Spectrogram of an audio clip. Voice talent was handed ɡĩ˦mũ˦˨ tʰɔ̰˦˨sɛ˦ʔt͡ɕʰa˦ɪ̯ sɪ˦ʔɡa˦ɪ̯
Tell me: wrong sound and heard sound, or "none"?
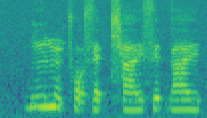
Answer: none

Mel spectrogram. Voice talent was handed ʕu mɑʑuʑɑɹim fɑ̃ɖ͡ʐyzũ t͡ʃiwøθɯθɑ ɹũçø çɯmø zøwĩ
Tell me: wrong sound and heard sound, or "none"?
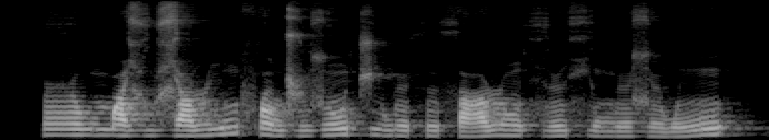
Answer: none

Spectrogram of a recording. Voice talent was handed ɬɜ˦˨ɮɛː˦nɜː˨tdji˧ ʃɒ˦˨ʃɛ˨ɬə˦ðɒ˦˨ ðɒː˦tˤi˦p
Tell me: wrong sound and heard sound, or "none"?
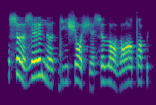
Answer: none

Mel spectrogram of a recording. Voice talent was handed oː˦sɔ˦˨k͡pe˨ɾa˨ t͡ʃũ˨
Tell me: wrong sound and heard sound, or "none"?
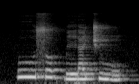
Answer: none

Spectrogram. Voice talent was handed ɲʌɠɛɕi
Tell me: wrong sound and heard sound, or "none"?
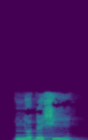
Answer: ɠ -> ɗ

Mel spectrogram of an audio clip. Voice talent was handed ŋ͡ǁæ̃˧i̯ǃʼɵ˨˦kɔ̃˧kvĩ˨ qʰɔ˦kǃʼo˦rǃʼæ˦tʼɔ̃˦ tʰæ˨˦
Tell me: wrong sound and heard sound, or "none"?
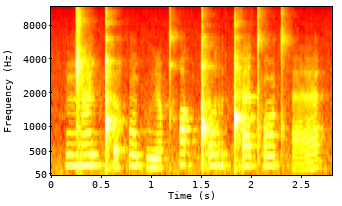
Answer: none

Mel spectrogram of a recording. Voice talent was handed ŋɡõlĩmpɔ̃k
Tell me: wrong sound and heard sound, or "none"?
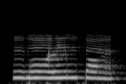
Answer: k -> ŋ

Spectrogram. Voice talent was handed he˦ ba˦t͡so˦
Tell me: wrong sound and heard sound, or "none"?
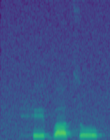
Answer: none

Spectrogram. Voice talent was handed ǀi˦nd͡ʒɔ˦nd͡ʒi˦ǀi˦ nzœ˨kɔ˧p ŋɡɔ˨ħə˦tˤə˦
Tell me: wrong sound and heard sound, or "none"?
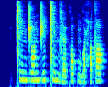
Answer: none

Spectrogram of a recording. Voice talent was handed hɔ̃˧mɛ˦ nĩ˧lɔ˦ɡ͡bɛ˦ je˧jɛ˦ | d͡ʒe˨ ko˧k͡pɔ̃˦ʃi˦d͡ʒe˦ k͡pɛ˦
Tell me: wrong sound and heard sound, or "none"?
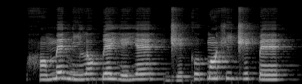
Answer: none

